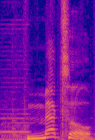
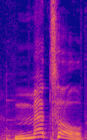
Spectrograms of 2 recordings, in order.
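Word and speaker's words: mettle: Metal. It's spelled M-E-T-T-L-E. Metal.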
